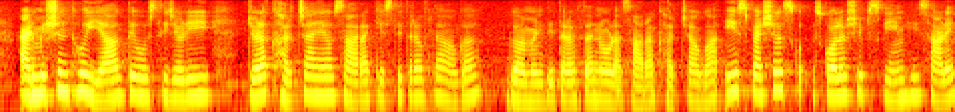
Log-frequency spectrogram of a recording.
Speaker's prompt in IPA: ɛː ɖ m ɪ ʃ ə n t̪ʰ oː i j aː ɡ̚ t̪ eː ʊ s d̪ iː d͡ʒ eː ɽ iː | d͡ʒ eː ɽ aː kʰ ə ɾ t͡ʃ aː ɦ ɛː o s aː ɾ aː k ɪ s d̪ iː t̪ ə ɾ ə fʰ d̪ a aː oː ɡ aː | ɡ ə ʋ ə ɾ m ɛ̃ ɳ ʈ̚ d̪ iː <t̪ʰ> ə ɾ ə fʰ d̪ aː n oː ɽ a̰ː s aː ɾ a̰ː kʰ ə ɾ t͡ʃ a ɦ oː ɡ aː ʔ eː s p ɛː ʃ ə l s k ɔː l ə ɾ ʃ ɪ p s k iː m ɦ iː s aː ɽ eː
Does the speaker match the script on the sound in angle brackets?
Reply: no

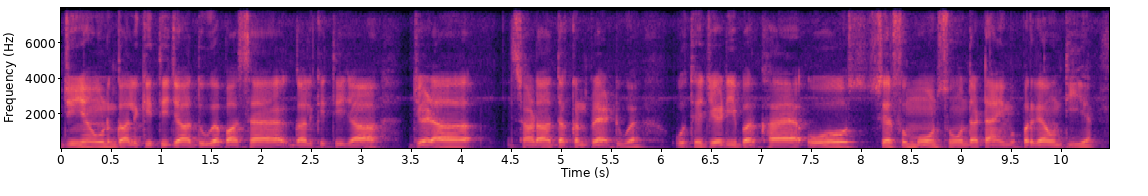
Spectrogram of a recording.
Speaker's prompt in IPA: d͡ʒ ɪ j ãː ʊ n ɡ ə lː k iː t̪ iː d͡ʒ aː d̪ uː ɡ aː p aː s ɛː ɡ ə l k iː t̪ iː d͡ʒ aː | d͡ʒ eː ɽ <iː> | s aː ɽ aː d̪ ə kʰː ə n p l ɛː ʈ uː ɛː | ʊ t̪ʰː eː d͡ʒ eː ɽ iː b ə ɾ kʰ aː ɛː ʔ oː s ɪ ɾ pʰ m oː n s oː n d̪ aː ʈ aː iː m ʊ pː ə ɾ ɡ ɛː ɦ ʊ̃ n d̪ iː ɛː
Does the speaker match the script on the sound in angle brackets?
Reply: no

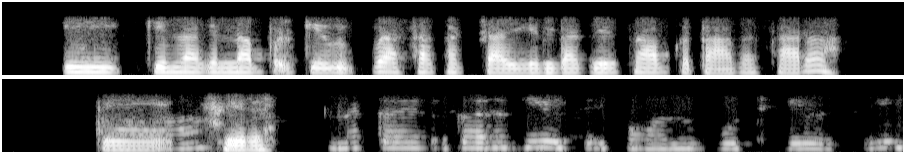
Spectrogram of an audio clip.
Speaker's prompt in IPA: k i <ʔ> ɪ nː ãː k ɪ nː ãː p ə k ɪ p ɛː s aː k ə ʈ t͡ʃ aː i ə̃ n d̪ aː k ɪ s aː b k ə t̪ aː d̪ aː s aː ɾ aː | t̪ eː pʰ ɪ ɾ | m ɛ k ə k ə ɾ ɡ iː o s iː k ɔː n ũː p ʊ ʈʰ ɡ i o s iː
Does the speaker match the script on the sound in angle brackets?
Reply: no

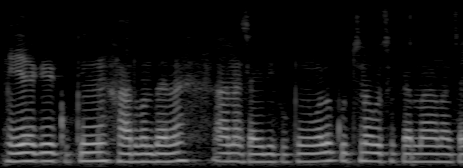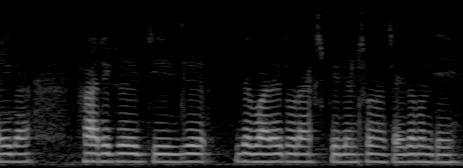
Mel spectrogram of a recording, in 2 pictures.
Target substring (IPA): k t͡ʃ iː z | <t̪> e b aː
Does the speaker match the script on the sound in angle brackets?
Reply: no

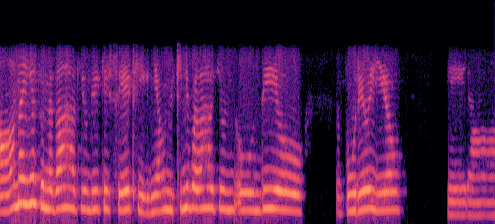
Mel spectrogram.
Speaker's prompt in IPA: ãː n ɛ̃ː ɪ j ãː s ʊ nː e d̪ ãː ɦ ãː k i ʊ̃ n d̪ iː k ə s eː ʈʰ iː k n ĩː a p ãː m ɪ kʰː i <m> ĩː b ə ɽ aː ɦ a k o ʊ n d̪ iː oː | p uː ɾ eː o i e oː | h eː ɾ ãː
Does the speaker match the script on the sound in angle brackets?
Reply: no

